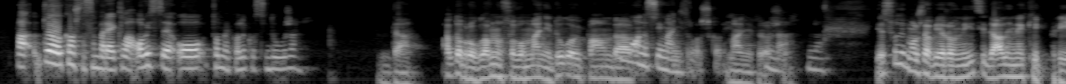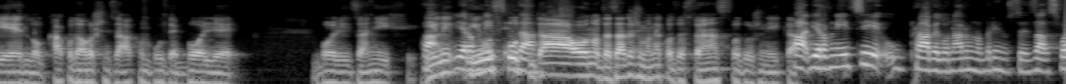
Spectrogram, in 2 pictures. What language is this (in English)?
Croatian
